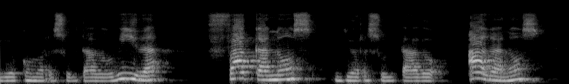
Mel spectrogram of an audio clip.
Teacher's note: K de fácanos, sorda, se sonoriza por la presencia de las dos vocales. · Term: sonorización de oclusivas intervocálicas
